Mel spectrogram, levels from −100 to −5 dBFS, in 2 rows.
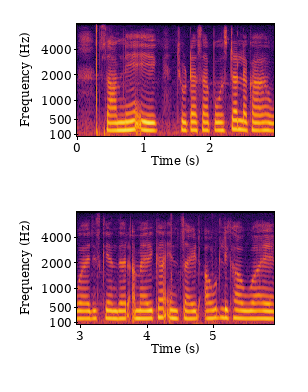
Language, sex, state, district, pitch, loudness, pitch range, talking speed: Hindi, female, Uttar Pradesh, Hamirpur, 205 Hz, -20 LUFS, 200-210 Hz, 150 wpm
